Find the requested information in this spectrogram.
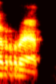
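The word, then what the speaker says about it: read: yang ini tulisannya sama Tapi bacanya beda satu bacanya Rich kalau ini bacanya red Iya nah waktu yang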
